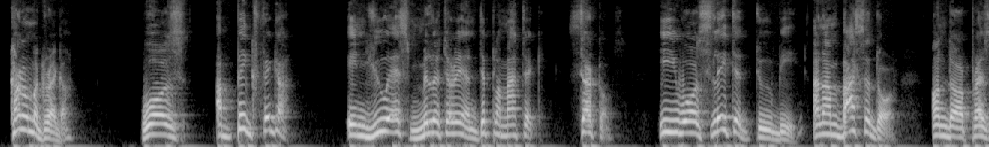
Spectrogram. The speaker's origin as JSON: {"language": "English", "region": "Scotland", "country": "United Kingdom", "said": "I became his unlikely Scottish friend"}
